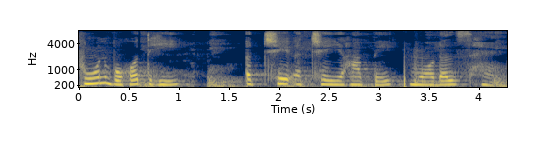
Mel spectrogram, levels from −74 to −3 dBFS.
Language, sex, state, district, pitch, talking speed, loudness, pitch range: Hindi, female, Bihar, West Champaran, 215 Hz, 125 wpm, -16 LUFS, 210-240 Hz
